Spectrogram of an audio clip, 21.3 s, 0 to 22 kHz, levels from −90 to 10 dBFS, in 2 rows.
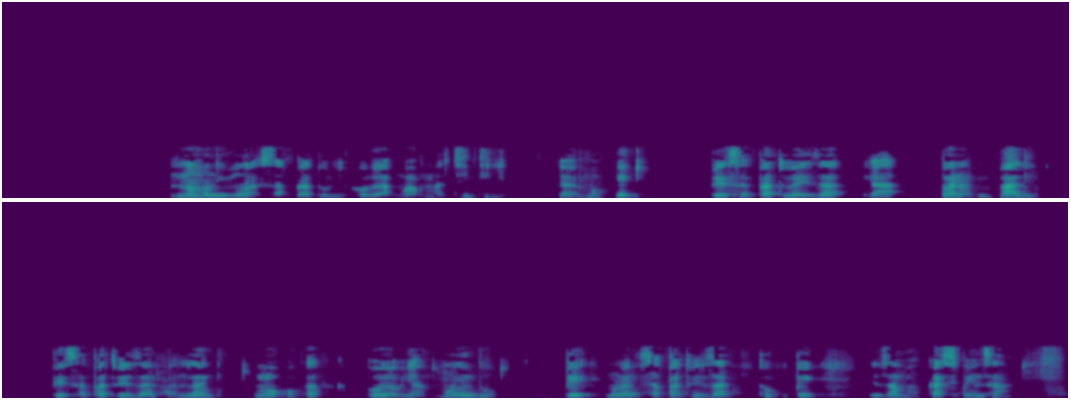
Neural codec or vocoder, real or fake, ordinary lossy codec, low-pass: codec, 16 kHz, 2 kbps, X-Codec, WavLM features, trained on Multilingual LibriSpeech; fake; MP3, 24 kbps; 7.2 kHz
